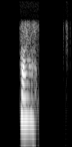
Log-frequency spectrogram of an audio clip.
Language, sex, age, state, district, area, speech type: Gujarati, female, 30-45, Gujarat, Kheda, urban, conversation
